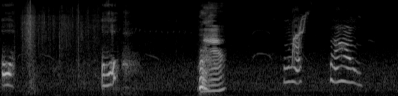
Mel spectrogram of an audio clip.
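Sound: black cat meowing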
